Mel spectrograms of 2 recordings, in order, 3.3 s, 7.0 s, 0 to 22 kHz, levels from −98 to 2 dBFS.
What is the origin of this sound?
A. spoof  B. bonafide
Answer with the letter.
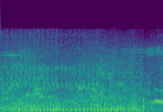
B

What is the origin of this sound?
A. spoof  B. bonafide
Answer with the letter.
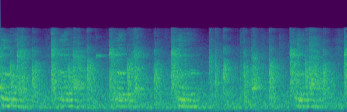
B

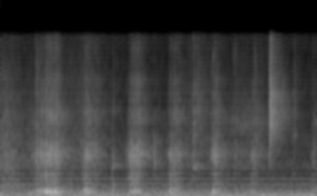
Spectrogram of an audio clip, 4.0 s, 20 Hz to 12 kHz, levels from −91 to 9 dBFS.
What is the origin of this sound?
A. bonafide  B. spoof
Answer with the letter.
B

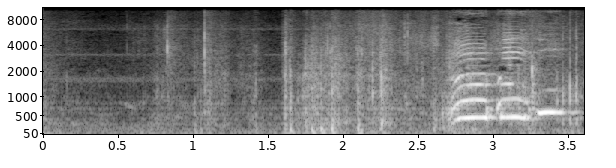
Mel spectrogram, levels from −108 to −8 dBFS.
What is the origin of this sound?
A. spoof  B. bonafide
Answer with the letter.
A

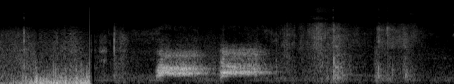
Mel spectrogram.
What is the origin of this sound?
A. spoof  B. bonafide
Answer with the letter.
B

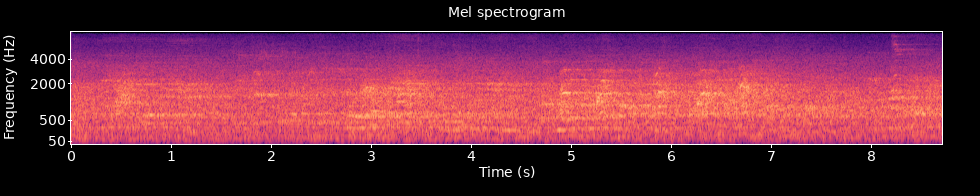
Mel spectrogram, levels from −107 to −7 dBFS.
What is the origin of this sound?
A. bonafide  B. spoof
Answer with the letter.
A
